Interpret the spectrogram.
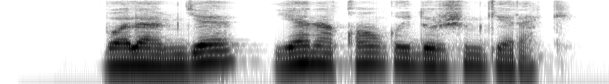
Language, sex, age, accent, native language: Uzbek, male, 18-24, Xorazm, Uzbek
